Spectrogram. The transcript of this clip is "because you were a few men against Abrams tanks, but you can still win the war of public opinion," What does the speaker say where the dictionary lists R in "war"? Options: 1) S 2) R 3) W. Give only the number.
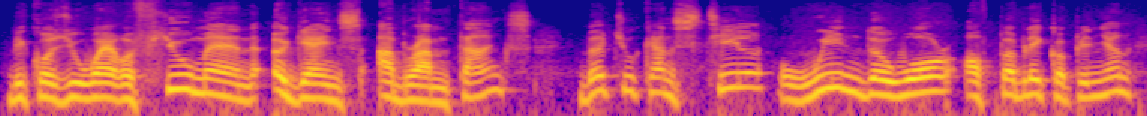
2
